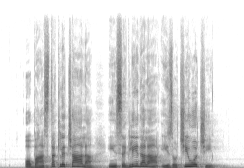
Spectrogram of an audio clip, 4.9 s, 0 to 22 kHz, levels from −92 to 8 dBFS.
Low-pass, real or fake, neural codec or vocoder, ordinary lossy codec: 19.8 kHz; real; none; none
